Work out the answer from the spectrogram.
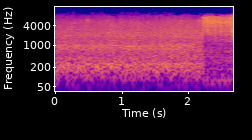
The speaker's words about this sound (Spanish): En un tranvía. Mira, mira por aquí. Observa un tren que circula sobre las vías de la ciudad.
